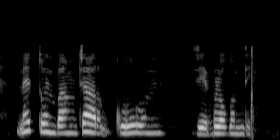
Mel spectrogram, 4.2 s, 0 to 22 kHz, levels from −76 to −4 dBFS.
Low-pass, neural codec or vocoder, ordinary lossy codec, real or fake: 7.2 kHz; codec, 16 kHz, 8 kbps, FunCodec, trained on LibriTTS, 25 frames a second; MP3, 24 kbps; fake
